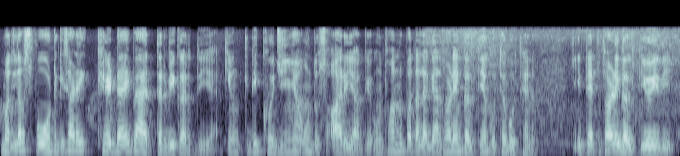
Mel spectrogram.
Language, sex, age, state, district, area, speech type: Dogri, male, 18-30, Jammu and Kashmir, Samba, rural, spontaneous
